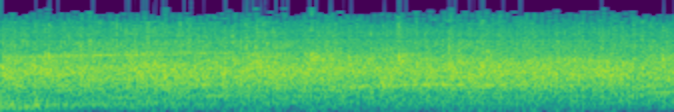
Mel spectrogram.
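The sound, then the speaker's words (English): Loud applause from the audience at a church meeting, a steady, unbroken roar of many hands clapping at a constant level with no voices on top. “Those of you at the back, you are supposed to be clapping.”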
